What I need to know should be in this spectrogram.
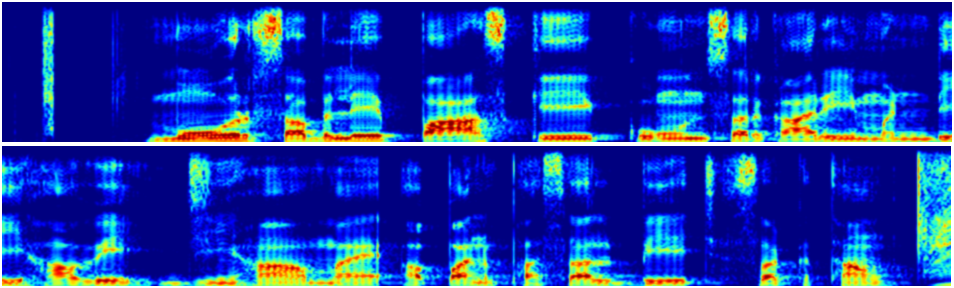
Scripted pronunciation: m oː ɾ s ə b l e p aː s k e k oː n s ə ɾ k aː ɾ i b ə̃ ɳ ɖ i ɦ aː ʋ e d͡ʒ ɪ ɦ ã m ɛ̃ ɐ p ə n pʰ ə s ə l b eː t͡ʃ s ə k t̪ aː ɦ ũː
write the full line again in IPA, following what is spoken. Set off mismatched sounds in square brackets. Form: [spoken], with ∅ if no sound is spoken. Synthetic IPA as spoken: m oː ɾ s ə b l e p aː s k e k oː n s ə ɾ k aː ɾ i [m] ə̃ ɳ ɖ i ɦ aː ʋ e d͡ʒ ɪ ɦ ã m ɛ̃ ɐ p ə n pʰ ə s ə l b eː t͡ʃ s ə k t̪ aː ɦ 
